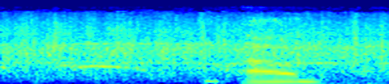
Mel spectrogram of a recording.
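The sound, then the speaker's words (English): Steady, dense clapping from an audience welcoming a guest fills the whole two seconds, with a short voiced shout or cheer rising over it briefly toward the end. “Round of applause for this, man.”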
